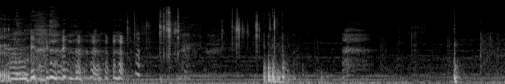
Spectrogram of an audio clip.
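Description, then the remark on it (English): A large number of dice, rolled for cold damage in a tabletop role-playing game, clatter and rattle across a tabletop, then a few scattered clicks follow as they settle. Faint voices murmur underneath. “That's a lot of dice.”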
